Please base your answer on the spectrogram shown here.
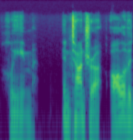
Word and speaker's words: Hlim: That's pronounced Hlim.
